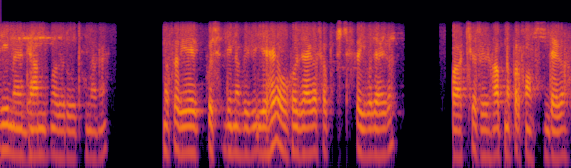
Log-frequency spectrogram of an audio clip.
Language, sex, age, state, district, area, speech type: Hindi, male, 60+, Madhya Pradesh, Bhopal, urban, conversation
